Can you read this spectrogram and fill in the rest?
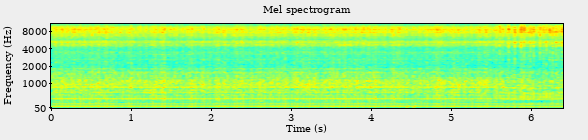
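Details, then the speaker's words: Neighbor's Honda HRX217 lawn mower, about 6.5 hp, reported to start, run a second and shut off; after auto-choke work, restarted and warming up. Steady engine drone with no surging, knocking or hunting; running kind of okay, carburetor still to be checked. "so it's running kind of okay I'll uh definitely look at it still just to to make sure"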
